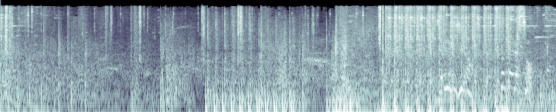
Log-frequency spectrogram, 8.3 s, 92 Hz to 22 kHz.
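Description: Gunfire in the Battlefield 1 "They Shall Not Pass" multiplayer battle, rapid bursts of shots crackling through a dense, noisy mix of distant combat that thickens and grows louder in the second half, with someone talking over it.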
